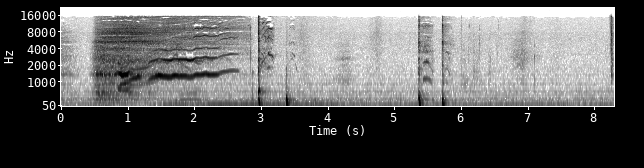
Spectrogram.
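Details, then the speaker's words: Person who says they have bronchitis and shortness of breath; a long breath carries a high, whistling, shifting wheeze, then a few short coughs or throat sounds: wheezing. "this is what I have bronchitis and shortness of breath you can even hear it like when I it did I'm just used to it but"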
